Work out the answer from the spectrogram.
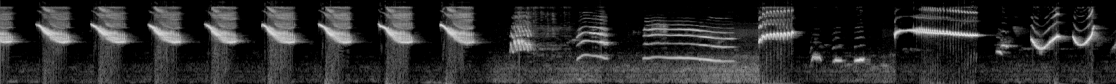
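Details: Asian pied starling sound meant to lure other starlings into singing: a run of about nine harsh, falling squawks at a steady pace, then clear whistled notes, a rising slur and varied chattering phrases.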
